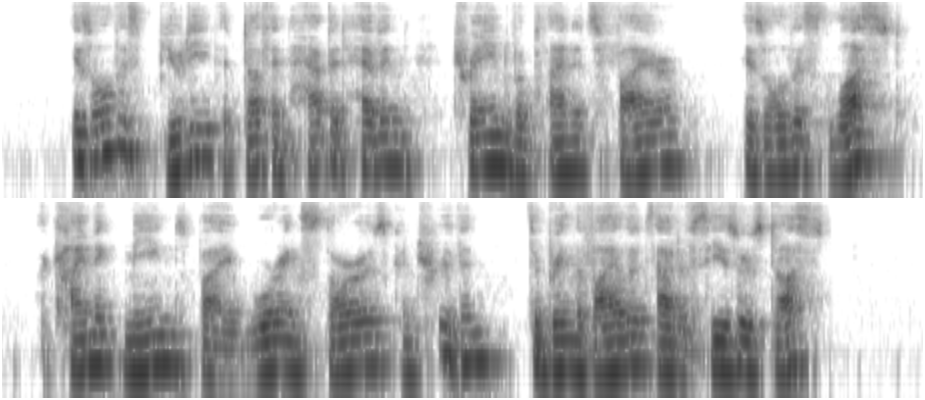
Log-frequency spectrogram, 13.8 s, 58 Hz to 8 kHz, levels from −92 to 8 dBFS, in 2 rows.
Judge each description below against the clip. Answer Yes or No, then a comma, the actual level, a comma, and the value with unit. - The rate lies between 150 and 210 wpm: No, average, 140 wpm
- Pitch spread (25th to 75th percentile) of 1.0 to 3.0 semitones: Yes, average, 2.7 semitones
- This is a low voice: Yes, low, 130 Hz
